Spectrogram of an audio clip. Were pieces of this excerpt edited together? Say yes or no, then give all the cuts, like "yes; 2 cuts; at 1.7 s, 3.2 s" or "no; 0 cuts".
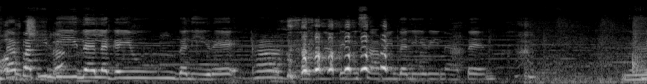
no; 0 cuts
